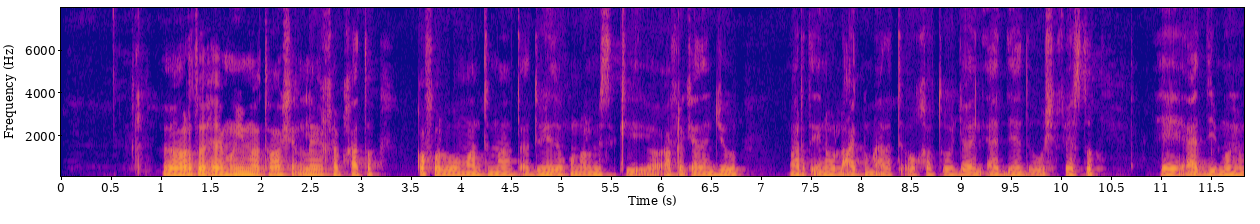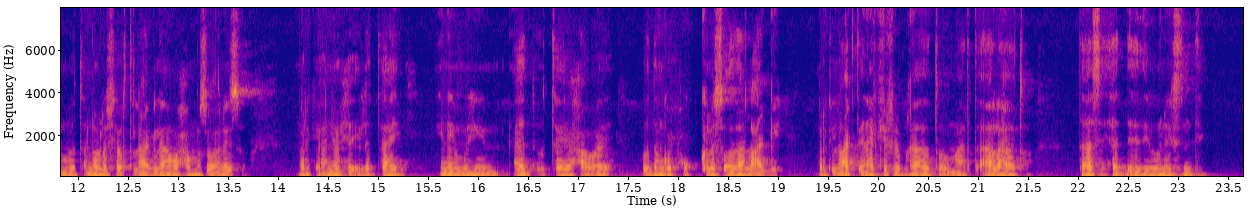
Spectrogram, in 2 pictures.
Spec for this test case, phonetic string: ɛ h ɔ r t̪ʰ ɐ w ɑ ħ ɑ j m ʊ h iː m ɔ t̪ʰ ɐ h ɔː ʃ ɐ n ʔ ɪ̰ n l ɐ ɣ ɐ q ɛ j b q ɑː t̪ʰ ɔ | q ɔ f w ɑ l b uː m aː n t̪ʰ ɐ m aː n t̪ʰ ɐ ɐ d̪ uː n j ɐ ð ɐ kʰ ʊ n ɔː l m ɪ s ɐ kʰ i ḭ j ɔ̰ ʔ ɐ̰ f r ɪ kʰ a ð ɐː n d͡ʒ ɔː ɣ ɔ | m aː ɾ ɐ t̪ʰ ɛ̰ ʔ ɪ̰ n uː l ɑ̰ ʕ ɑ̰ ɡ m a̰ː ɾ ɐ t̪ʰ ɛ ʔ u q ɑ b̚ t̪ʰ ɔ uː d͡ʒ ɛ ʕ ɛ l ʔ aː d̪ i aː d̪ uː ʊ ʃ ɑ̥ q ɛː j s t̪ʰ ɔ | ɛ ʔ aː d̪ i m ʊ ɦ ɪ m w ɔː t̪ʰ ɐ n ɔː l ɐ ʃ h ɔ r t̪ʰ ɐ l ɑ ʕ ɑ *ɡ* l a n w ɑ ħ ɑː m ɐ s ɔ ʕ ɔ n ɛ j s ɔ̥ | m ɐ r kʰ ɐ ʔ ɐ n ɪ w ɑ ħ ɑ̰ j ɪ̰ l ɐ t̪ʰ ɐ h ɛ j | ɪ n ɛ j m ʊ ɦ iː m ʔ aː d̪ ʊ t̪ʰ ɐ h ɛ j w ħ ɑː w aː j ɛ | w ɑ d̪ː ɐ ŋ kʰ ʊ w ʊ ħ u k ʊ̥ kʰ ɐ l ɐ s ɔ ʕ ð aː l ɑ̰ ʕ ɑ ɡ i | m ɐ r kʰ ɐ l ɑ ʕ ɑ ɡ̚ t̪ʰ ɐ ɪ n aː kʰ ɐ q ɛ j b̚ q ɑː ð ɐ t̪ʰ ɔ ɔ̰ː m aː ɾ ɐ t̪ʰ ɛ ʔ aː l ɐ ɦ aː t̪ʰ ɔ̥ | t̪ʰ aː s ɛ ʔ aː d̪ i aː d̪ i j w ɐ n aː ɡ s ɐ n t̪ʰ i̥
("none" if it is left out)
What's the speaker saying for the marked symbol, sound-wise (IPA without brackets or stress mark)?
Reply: ɡ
